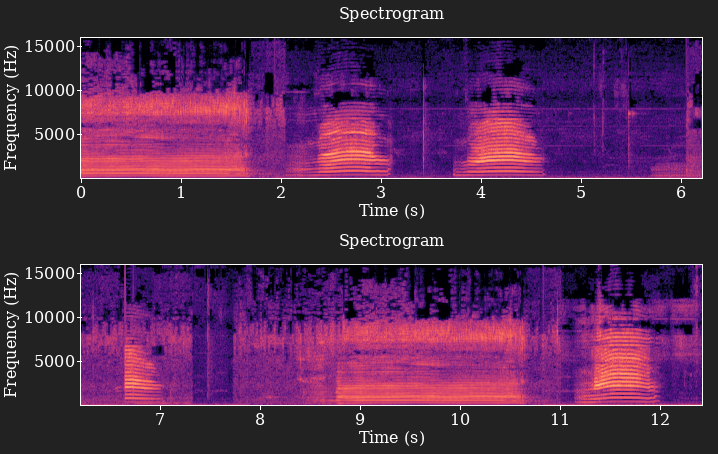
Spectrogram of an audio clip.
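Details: Kitten meowing while looking for its mother: six loud, harmonic meows. The first is long and low and flat, and the later ones are higher and arched, some drawn out, with short gaps between. A steady low hum runs underneath throughout.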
